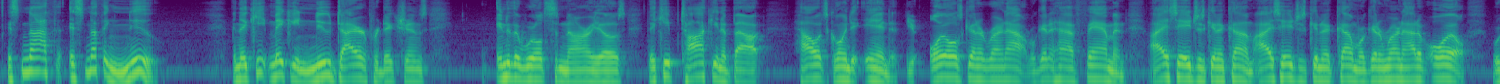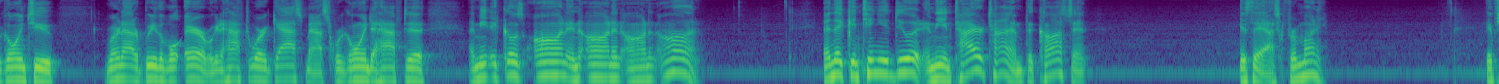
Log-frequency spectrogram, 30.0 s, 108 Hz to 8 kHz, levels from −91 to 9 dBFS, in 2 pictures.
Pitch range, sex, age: 125-200 Hz, male, 50-69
